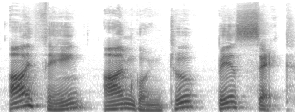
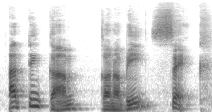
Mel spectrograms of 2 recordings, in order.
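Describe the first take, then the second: First: The words are said separately, with full going to. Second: The words run together, with going to as gonna.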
